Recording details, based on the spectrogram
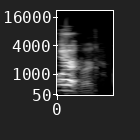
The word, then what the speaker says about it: Jaguar: He was in a Jaguar commercial with Mark Strong and Ben Kingsley. – There was a Jaguar. – Or how they say it, Jaguar.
